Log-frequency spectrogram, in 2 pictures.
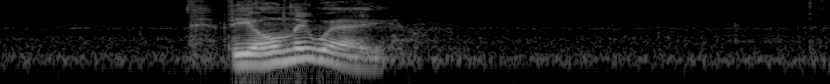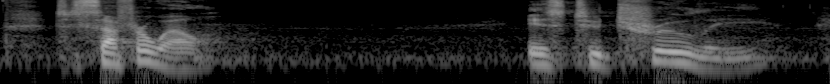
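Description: A middle-aged man speaks calmly and with pauses into a microphone, in a softly echoing hall.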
